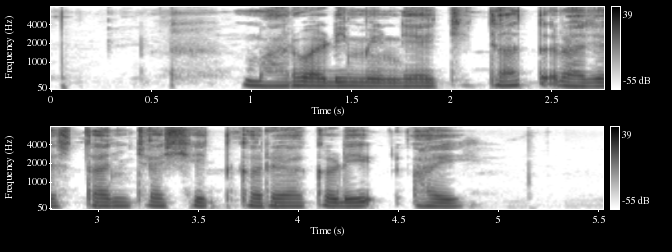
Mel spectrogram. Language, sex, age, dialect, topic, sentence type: Marathi, male, 18-24, Varhadi, agriculture, statement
